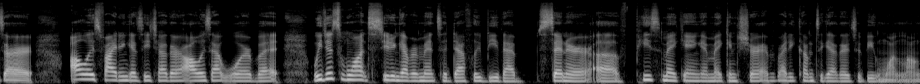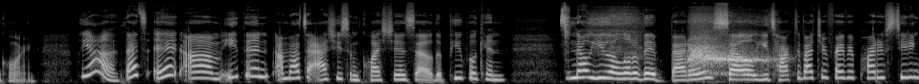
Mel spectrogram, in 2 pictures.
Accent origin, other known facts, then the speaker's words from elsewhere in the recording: Dallas, Texas, United States; I'm from Dallas, Texas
